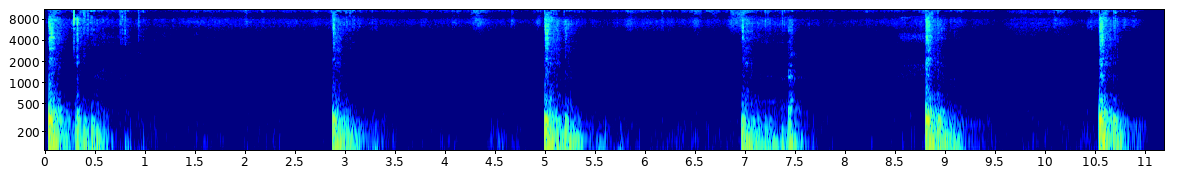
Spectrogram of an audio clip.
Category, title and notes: Sound effects > Objects / House appliances
FOODIngr-Samsung Galaxy Smartphone, CU Potato, Drop Nicholas Judy TDC
A potato dropping.
drop, foley, Phone-recording, potato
